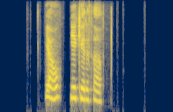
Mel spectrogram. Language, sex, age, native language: Icelandic, female, 20-29, Icelandic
